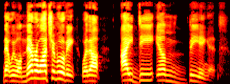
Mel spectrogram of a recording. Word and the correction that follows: IMDb: Did I say that right? – IMDb.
